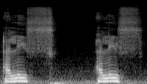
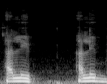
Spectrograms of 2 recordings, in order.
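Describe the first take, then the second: First: The word ends with an f sound. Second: The word ends with a p sound. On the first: The speaker calls it right. "আসলে এটা" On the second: The speaker calls it wrong. "অনেকে প এর মতো উচ্চারণ করে, বাংলা প শেষে"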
